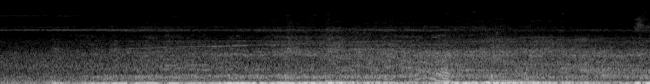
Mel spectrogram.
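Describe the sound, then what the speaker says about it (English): A 504 King streetcar passes along a Toronto street in midwinter, its heavy rumble swelling as it nears, with faint steel-wheel squeal and hum over the low rolling noise. "504 King streetcar."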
